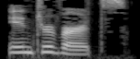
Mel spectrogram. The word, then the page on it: introverts: British English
